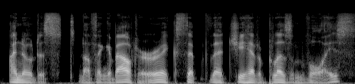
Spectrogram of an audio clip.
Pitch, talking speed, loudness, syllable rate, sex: 90 Hz, 200 wpm, -22 LUFS, 5.9 syllables/s, male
